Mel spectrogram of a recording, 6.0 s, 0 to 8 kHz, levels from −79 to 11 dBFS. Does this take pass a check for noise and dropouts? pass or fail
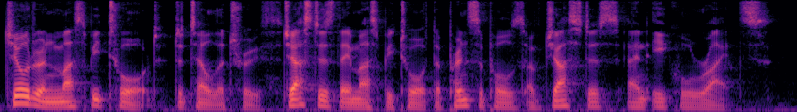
pass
